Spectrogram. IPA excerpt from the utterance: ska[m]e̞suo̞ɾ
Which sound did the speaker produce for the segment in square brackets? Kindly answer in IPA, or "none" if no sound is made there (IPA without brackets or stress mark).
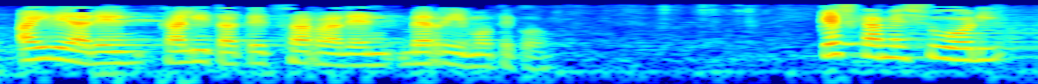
m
